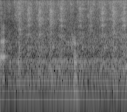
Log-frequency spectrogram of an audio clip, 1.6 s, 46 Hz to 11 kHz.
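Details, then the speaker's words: 1977 Gottlieb Bronco electromechanical pinball, after work on the AX/BX relays, with credit reel sticky: fast regular clatter of relays and stepping units over a steady motor hum as it cycles through a normal reset. "it's going through its thing don't tell me I fixed it that easily"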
